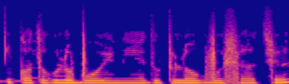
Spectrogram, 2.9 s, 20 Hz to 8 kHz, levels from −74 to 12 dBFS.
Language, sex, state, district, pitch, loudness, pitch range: Bengali, female, West Bengal, North 24 Parganas, 190 Hz, -17 LUFS, 190-200 Hz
